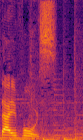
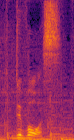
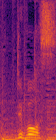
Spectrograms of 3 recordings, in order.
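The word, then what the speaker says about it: divorce: The word is डी आई वी ओ आर सी ई इट्स नॉट डिवोर्स। इट्स डिवोर्स। The pronunciation is डिवोर्स।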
